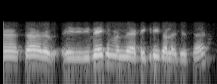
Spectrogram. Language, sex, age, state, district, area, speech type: Telugu, male, 45-60, Andhra Pradesh, Chittoor, urban, conversation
